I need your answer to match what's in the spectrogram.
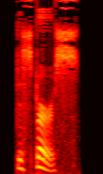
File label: "disperse", spelling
